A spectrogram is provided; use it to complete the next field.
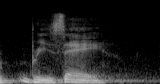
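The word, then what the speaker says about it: brisé: Okay, your word is brise or brise. Are there any other pronunciations?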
